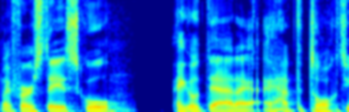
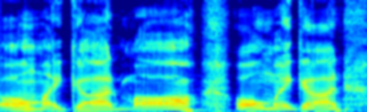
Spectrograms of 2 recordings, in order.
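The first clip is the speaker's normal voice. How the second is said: long, high moans stretched very slowly; 9 semitones higher than usual. Retelling hearing father in the laundry room at night: imitating father moaning. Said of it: "I hear him continue to moan and moan".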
